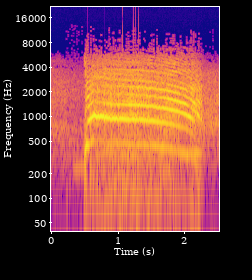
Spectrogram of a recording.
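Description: A large audience at a morning worship service lets out one sustained, loud collective shout, many voices roaring together for nearly two seconds before cutting off, with a faint murmur before and after.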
